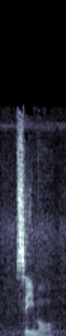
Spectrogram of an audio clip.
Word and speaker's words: Seymour: Seymour. – Can you spell that, please? – S-E-Y-M-O-U-R.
